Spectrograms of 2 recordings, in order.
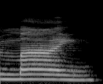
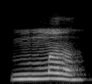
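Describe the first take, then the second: First: The vowel is an 'ai' diphthong. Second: The vowel is a nasal 'an' sound. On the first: The speaker calls it wrong. "não é mine" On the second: The speaker calls it right. "Então é man"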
